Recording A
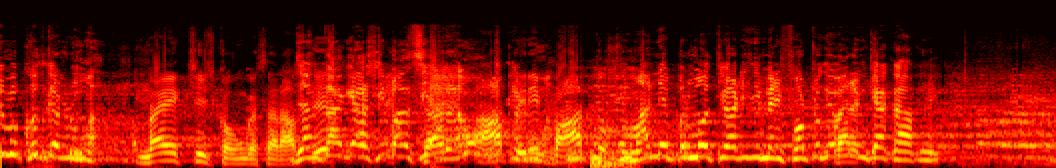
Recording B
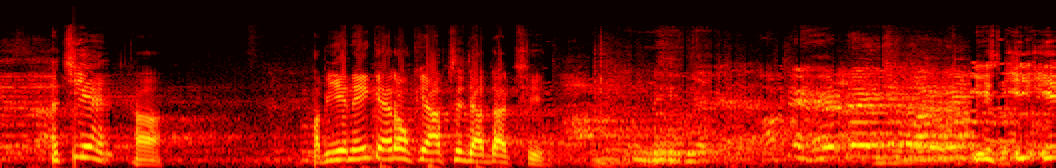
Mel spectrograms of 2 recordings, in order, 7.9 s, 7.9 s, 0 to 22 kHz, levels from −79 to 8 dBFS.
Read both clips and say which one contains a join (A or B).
A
